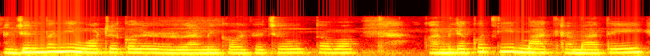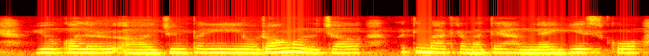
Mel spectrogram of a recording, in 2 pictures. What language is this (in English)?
Nepali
